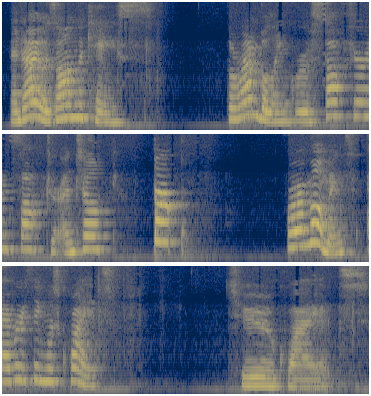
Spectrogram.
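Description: Slow, expressive woman reading storytime. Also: fairly high pitch. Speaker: children's librarian. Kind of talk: storytime read-aloud. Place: small home room indoors.

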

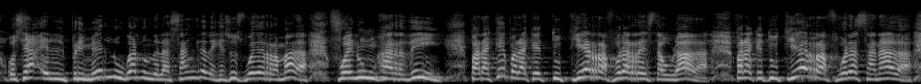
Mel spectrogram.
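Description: Animated man preaching a sermon. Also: extremely high pitch. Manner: animated, calls out questions to the congregation, pacing the stage. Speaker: evangelist preacher. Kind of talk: energetic sermon. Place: church stage, indoors.

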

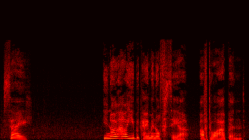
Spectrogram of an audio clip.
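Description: A woman's voice: mid-range voice, animated, a little slow, fairly bright tone. A woman playing a brash, teasing young soldier in a video game, with a British accent and blunt, sarcastic, slangy delivery. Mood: gentle, concerned. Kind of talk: video game cutscene acting.

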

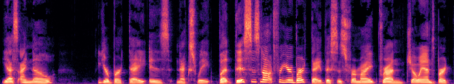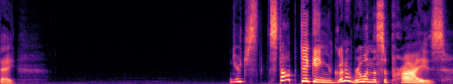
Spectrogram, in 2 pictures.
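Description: A woman's voice: medium pitch, expressive, fairly bright tone. A woman playing a quirky, sheepish young girlfriend who pleads and defends herself hesitantly in an intimate audio roleplay. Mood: evasive. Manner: hesitant, pleading, halting with pauses. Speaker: amateur audio roleplay voice actor.

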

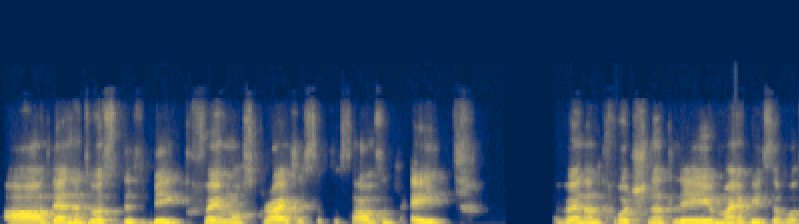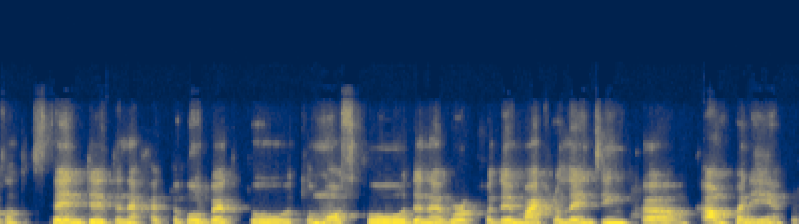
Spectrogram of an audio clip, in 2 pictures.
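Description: A woman's voice: sits low, moderate pace. A woman from Russia with a Russian accent, conversationally telling her story as an interview guest on a video call. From Russia (Siberia). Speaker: interview guest, business development professional. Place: indoor room on a video call. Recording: roomy, echoey video call.

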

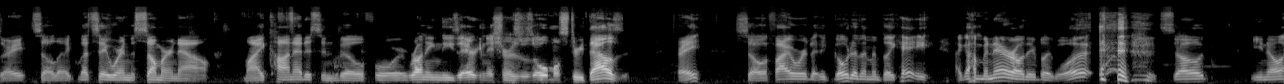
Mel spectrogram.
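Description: A man's voice: lowish voice, pushed and bright. A man who runs a supermarket, answering questions frankly and often adding "right?" and "you know". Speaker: supermarket owner. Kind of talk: casual interview answers. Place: supermarket, indoors.

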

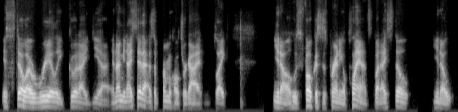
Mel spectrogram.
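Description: A middle-aged man talks on a phone video call from home, his voice fairly low and the sound dry and close. He thinks aloud, meanders, and often stops to restart a sentence. The tone is relaxed and conversational. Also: moderate pace, no room sound. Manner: thoughtful, meandering, many fillers and restarts. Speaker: guest, permaculturist. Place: home room with bookshelves, indoors.

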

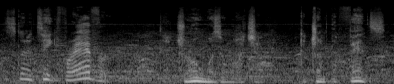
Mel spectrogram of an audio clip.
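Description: An American actor voicing an eager, awkward, excitable teenage boy in a video game, sometimes halting. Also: a little high, crowd noise. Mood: wry muttering. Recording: noisy city ambience behind voice.

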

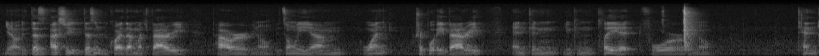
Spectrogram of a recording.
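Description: A man's voice: on the low side, vocal fry, a little mellow. A man in his forties hosting a casual how-to tutorial at his home desk, rambling through fillers and restarts. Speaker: tutorial host. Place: home office desk, indoors. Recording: echoey room, faint background hiss.

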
